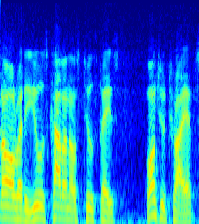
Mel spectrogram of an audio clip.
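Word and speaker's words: Kolynos: Keene is broadcast to you by Colonos Toothpaste.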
